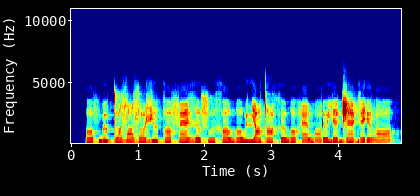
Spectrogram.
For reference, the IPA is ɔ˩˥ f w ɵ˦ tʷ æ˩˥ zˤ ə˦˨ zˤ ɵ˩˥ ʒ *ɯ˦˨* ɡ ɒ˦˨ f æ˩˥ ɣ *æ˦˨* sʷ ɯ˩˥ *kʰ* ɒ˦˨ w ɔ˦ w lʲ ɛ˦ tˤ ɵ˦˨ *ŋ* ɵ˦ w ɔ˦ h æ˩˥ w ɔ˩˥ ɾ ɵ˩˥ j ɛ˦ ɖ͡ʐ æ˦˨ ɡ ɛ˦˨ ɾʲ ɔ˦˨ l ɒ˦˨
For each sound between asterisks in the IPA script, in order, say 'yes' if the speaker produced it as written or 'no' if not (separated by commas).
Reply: yes, no, no, no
